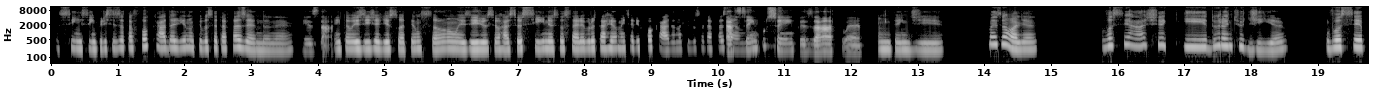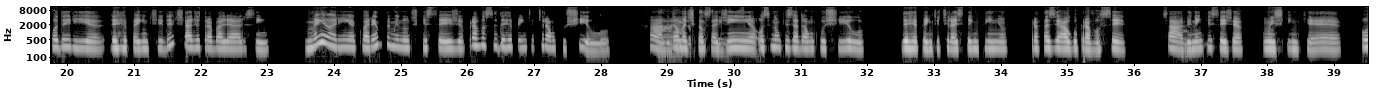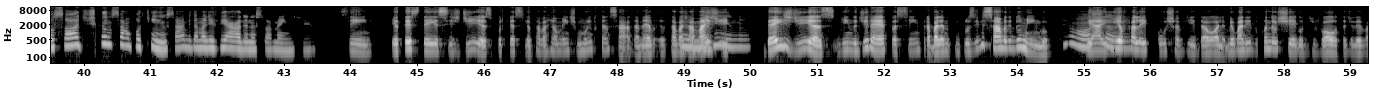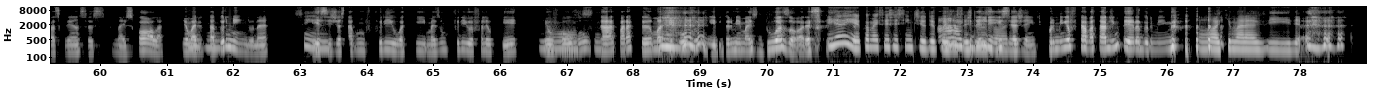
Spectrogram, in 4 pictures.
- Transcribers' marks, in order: in English: "skincare"; laugh; laugh; laugh
- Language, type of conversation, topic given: Portuguese, advice, Por que não consigo relaxar depois de um dia estressante?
